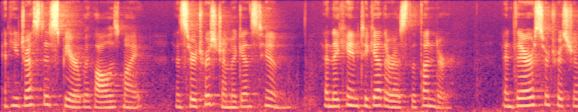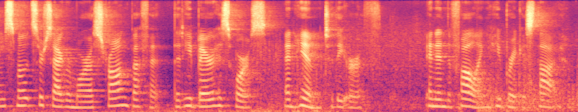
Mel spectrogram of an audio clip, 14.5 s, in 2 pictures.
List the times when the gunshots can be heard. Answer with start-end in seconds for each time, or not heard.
not heard.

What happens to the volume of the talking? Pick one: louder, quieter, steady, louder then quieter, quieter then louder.
steady.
